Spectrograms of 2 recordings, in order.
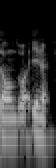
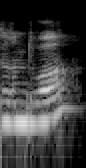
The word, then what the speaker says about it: endroits: Les endroits. No, with twang, dude. How do you pronounce E-N? Ah, les endroits. No. E-N, Maggie.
